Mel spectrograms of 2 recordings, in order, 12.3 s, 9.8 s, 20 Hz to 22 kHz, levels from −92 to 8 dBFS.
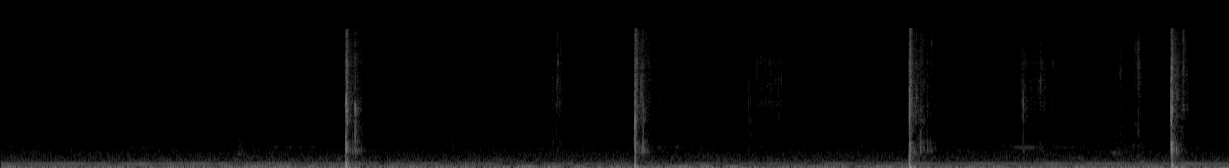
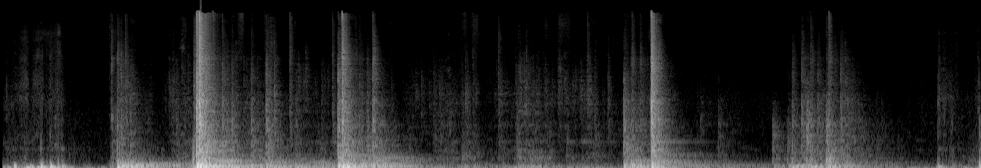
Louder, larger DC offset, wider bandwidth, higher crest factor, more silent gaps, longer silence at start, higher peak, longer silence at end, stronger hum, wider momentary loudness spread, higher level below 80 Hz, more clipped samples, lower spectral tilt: second, -59 LUFS vs -24 LUFS; neither; second, 11 kHz vs 16.5 kHz; first, 32 dB vs 24 dB; neither; about the same, 0 s vs 0.05 s; second, -24 dBFS vs 0 dBFS; about the same, 0 s vs 0 s; neither; second, 14 LU vs 27 LU; second, -60 dBFS vs -26 dBFS; neither; about the same, -4 dB/octave vs -5 dB/octave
